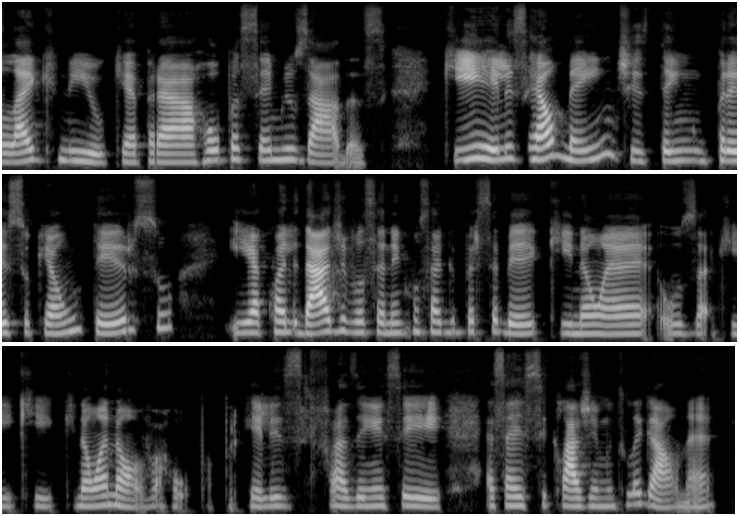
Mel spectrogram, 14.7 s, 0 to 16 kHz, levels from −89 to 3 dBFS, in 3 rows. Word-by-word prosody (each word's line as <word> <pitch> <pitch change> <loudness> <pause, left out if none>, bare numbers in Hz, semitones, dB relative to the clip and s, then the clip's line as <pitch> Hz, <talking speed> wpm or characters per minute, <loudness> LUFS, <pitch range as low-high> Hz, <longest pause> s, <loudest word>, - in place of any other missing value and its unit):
Like 215 +5 +2
New, 200 -5 -2
que 190 - -8
é 185 - 0
pra 185 -1 +4
roupas 225 +5 -4
semi 235 0 -4
usadas, 200 -7 -3 0.4
que 250 +3 +7
eles 240 +1 +2
realmente 250 - +2
têm 215 0 -3
um 215 - -11
preço 215 0 0
que 215 - -20
é 195 - +3
1/3 250 +6 -3 0.4
e 220 - -3
a 220 - +4
qualidade 225 +2 +6
você 225 -1 -5
nem 215 0 -4
consegue 230 0 -6
perceber 220 -3 -3
que 205 -1 -6
não 195 0 0
é 195 +1 +2
usa 200 -1 -7
que 185 -2 -12
que 180 -1 -10
que 190 - -20
não 185 +2 +1
é - - +2
nova 195 - -2
a - - -14
roupa, - - -17
porque - - -13
eles 180 +1 -5 0.2
fazem 185 0 -3
esse 185 -2 -2 0.3
essa 190 +1 -5
reciclagem 185 -2 0
muito 180 +4 -11
legal, 185 -9 0
né. 185 - -6
210 Hz, 185 wpm, -26 LUFS, 190-230 Hz, 0.4 s, que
